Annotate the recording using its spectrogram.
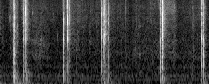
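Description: Hard plastic trading-card holders clacking against each other as a stack of cased cards is flipped through by hand: about five sharp clicks at uneven intervals.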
